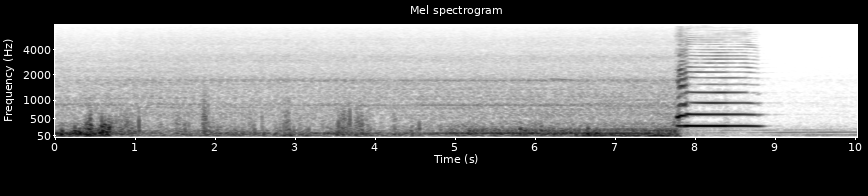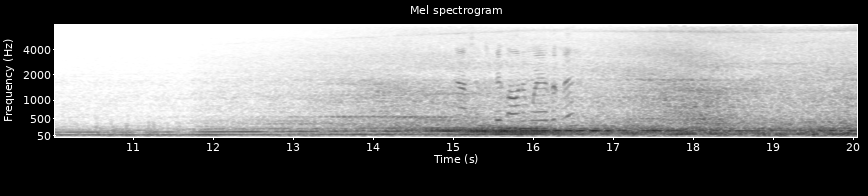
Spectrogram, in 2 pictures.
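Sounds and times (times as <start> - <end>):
low engine hum: 0.0 - 20.0
train rumbling: 0.0 - 20.0
train horn: 7.7 - 9.1.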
